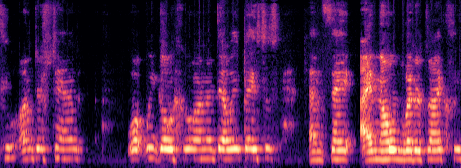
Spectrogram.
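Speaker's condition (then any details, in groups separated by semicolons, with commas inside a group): Cerebral palsy; oxygen loss at birth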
